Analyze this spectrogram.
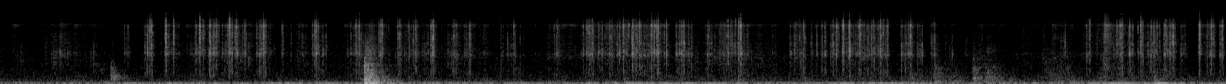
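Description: A 3x3 speedcube being turned by hand: runs of quick plastic clicking turns broken by short pauses, as the blindfolded solver executes from memory. One louder thump about four seconds in.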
